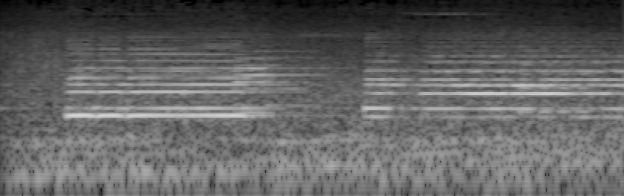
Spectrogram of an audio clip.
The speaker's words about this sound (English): The traffic in Calais was quite bad.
